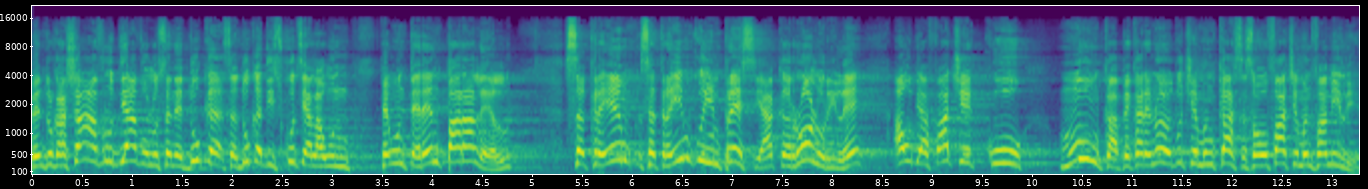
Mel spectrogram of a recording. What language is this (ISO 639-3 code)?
ron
